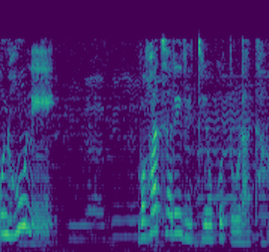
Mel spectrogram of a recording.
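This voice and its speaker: Music plays behind a woman whose voice sits fairly high. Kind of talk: tribute speech about a famous radio host, spoken to camera.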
